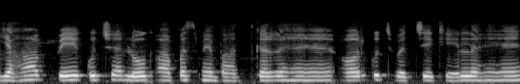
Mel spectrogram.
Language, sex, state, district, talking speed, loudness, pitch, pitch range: Hindi, female, Uttar Pradesh, Jalaun, 185 wpm, -16 LUFS, 190 Hz, 190-200 Hz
